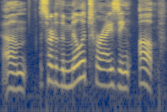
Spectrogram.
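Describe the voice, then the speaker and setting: A woman's voice: medium pitch, normal speed, fairly bright tone, dry recording, rough recording. A woman hosting a podcast interview, asking probing questions and stressing key words. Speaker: podcast host.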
